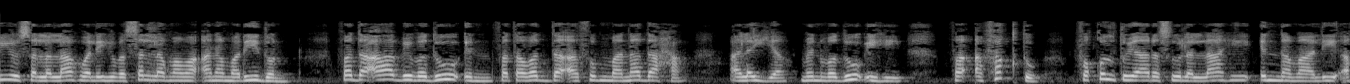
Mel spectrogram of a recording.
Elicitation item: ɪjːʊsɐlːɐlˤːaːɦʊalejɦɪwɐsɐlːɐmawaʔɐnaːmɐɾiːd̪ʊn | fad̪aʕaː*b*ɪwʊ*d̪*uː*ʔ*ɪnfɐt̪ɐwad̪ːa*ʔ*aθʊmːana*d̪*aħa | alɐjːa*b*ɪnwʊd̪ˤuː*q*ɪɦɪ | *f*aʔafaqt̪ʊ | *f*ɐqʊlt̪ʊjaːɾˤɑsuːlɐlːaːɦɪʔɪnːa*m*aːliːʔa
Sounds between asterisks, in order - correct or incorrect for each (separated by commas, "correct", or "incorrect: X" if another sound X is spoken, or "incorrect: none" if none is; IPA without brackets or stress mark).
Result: correct, correct, correct, correct, correct, incorrect: m, incorrect: ʔ, correct, correct, correct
